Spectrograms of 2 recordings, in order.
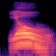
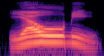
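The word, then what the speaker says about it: يوم: Atau dengan yo. Yo. Yo. Itu bacaan yang salah. Bukan dengan yo. Melainkan fokuskan di fathah. Ya. Baca waw dengan sempurna. Yaumi. Yaumi. Kalau bacaannya sempurna maka bibir akan monyok.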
